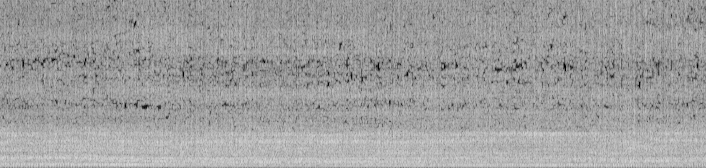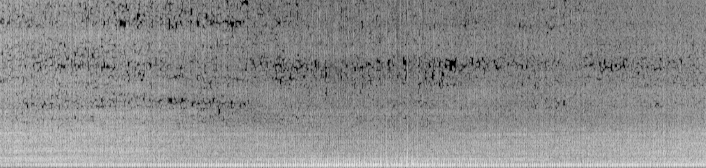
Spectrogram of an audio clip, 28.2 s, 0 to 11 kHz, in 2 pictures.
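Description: Benelli Tornado Tre 900's inline three-cylinder engine idling steadily, its low note growing fuller from about halfway through.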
